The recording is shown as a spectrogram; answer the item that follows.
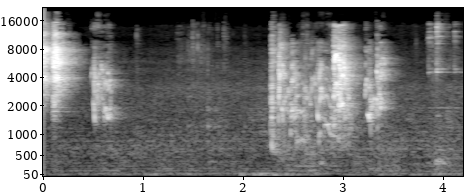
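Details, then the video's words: Budgerigar chirping indoors: two sharp, high squawks, a quiet pause, then a louder scratchy burst of several harsh chattering notes. "budgies parrot chirping sound"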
